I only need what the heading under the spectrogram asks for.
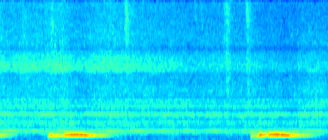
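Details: Spotted dove, a Mã Phấn male courting a Bài Lối female, gives two mellow, drawn-out coos about four seconds apart, each just under a second long, over a steady faint background hum.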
